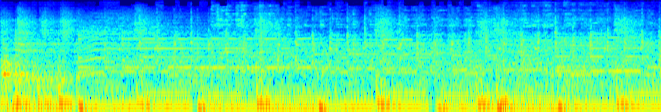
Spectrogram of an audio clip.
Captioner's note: roller coaster noises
